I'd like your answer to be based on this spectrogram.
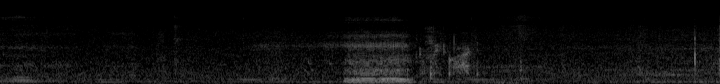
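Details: Men asleep in a shared room, heavy snoring: a single deep, rumbling snore against a quiet room with faint background noise.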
